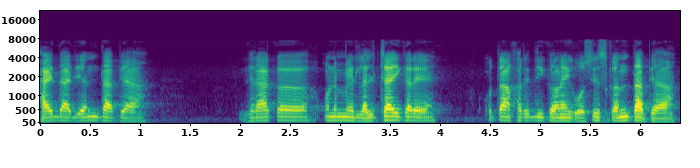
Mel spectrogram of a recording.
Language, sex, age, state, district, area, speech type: Sindhi, male, 30-45, Gujarat, Junagadh, urban, spontaneous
